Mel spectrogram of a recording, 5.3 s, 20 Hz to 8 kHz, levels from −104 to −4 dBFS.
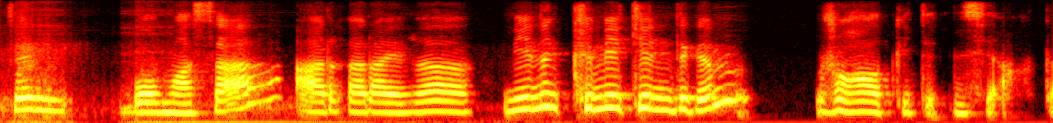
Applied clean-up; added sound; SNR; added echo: neural separator model SepFormer DNS4.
